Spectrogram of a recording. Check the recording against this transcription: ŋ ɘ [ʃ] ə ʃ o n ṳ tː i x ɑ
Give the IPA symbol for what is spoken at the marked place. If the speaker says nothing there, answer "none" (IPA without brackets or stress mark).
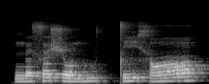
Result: s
